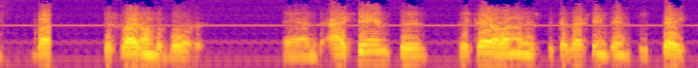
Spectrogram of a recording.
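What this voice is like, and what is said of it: Non-local accent. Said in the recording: “I can tell by your accent you probably weren't born in Spartanburg”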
